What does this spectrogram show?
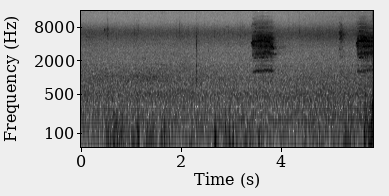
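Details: An immature forest red-tailed black cockatoo (Calyptorhynchus banksii naso) perched in a Marri tree calls incessantly while its parents feed on green gumnuts nearby: two harsh, grating, drawn-out begging calls about two seconds apart, over low rustling and soft knocks.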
